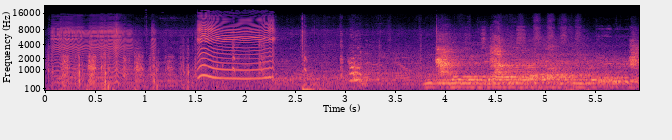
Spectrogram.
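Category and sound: animal, dogs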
